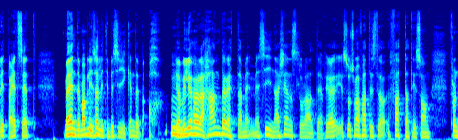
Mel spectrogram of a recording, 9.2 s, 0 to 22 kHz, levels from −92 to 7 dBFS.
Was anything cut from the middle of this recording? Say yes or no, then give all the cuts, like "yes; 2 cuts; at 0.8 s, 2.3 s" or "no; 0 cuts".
no; 0 cuts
